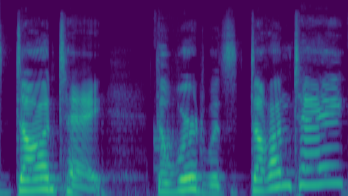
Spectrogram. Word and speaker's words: Dante: They're like, I live next to Dente. I'm like, the fuck is Dente? You know, by the Dente Mountain. What? Could you spell that for me? Cause I get a vowel. And it's Dante.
